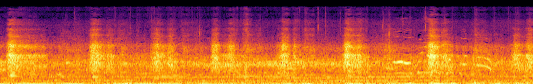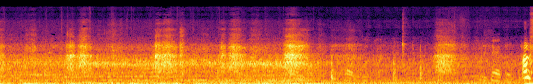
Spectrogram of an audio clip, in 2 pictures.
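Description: A person breathing close to the microphone, short breaths about once a second, with faint voices in the background.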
